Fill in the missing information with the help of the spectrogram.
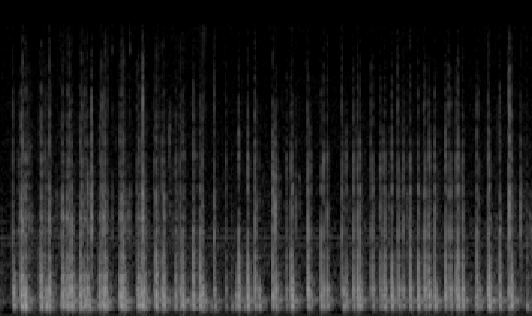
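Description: Fingertips and nails tap and drum on a flat, solid, speckled beige laminate office desk top, with a ring and a metal watch on the hand. A quick, steady run of dull, knock-like taps sounds, each dying away almost at once with a low thud and little brightness.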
